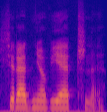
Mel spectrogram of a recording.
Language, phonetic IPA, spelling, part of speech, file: Polish, [ˌɕrɛdʲɲɔˈvʲjɛt͡ʃnɨ], średniowieczny, adjective, Pl-średniowieczny.ogg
